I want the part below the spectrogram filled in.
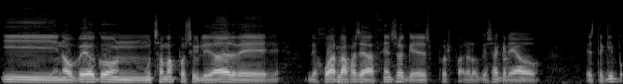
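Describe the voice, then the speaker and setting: Intonation is monotone and flat. Words come at a fairly quick pace. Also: man, fairly low pitch for a man. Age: 20s. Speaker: handball player. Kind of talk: radio interview.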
